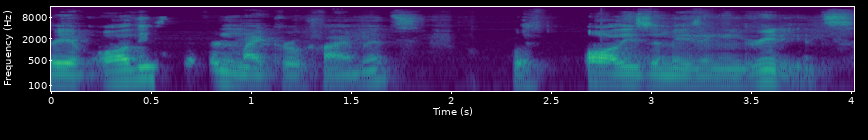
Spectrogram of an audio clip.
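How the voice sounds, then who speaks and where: This speaker has a New Jersey accent and a dark, mellow tone. The pace is moderate, with ordinary pitch variation. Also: man. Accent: New Jersey American. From northern New Jersey, US. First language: Spanish and Italian. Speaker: chef. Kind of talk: casual interview chat.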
